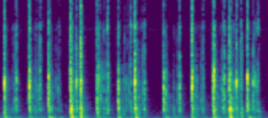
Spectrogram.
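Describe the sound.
Rapid typing on a computer keyboard: many crisp, clicky keystrokes in uneven bursts with short pauses between them, heard on their own.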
